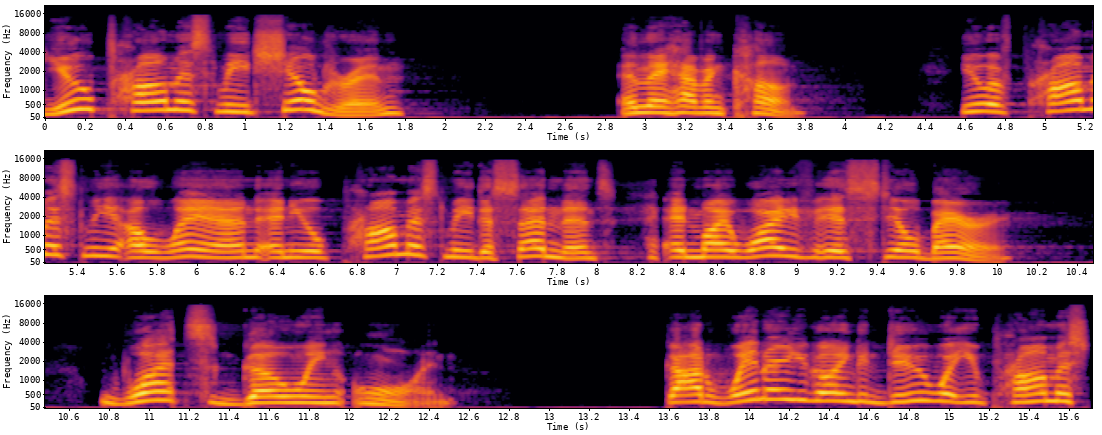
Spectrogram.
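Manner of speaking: mock reproachful, doubting, accusing, demanding tone. Speaker voices a man's complaint to god from the passage: acting out an accusing tone. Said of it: "There's some accusation in his voice".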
